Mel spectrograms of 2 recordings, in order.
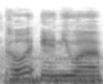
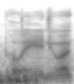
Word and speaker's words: Poa annua: of two different ways there is poe anua poa anwa there's a couple different ways that people pronounced it i say poe annua because it's annual that's the whole point it is an annual bluegrass when a plant is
